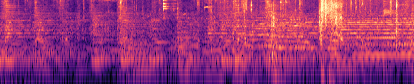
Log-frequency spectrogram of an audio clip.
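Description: Carriage horses' hooves clip-clopping on a path, with sustained film-score music running underneath.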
